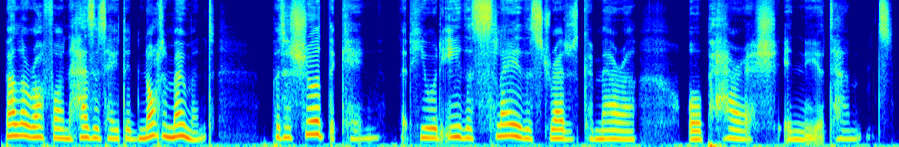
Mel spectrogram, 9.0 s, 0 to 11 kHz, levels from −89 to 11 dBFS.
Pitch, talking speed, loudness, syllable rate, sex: 210 Hz, 145 wpm, -20 LUFS, 4.9 syllables/s, female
